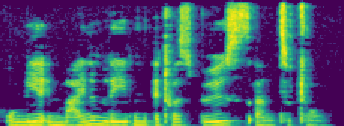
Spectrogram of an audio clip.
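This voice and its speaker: A woman's voice: medium pitch, fairly even intonation, measured pace, warm tone, husky. A woman voicing a small, childlike soul who is eager and restless in a storybook reading.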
